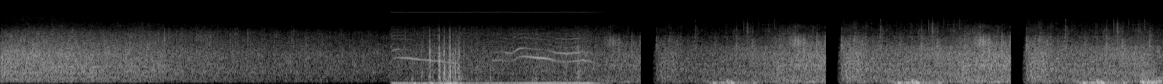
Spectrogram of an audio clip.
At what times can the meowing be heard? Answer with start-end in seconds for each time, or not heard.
3.9-6.1.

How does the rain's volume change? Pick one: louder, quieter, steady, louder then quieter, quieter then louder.
quieter then louder.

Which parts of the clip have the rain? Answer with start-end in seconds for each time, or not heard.
0.0-11.5.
